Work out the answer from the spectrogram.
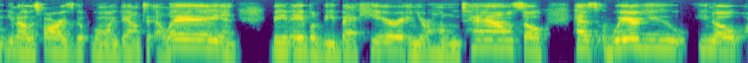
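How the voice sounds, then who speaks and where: A woman's voice: on the low side, a bit bright. A woman hosting an interview show in an effusive, affirming and encouraging way.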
